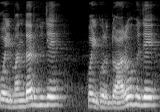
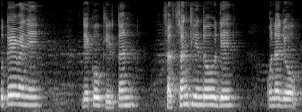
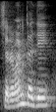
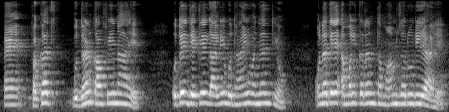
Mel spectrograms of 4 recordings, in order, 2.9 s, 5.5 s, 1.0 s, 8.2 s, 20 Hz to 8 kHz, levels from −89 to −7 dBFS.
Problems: none marked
